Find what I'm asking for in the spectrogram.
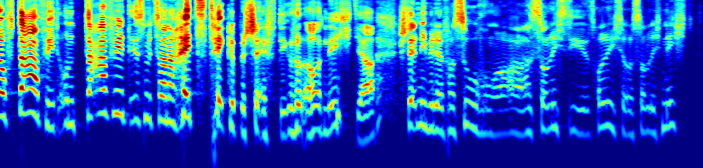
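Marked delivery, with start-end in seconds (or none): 5.0-7.0 a soft put-on voice, torn between yes and no; a hint of a tempted old king dithering; mock hesitation. Voicing David's temptation.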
